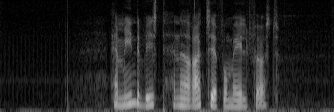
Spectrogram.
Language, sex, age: Danish, female, 36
